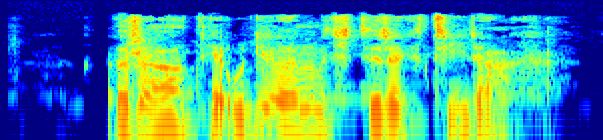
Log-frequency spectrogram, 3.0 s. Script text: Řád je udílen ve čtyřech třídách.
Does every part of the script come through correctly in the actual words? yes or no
yes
